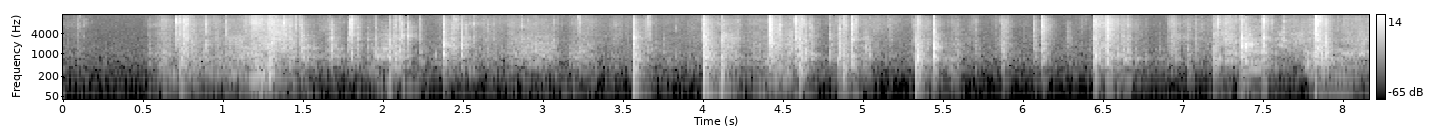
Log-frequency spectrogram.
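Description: Laptop being taken apart by hand: plastic case parts clicking, knocking and scraping against each other and the table in quick, irregular bursts.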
